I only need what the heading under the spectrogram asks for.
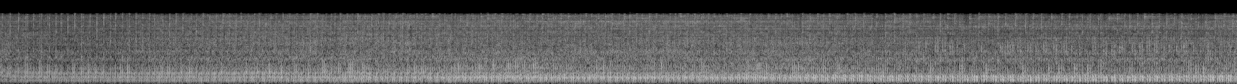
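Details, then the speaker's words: Old Echo two-stroke engine after clearing its completely blocked exhaust spark arrester screen, started unchoked: a high, steady scream that revs freely and holds at full throttle without bogging. "All right, let's go ahead and see what she sounds like now. I'm not even going to choke it or nothing. It should idle okay right now. Switch on. Sounds a whole lot better already."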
